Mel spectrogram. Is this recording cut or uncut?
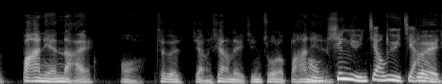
uncut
